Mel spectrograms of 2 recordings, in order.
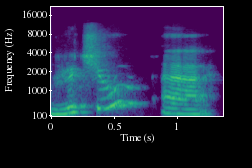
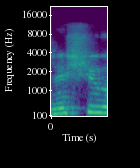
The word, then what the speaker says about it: Richu: I'm Richu. It's Rich with the U. I know a lot of folks actually pronounce it as Rishu or Riku.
